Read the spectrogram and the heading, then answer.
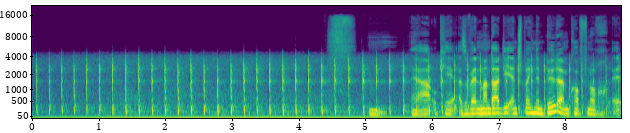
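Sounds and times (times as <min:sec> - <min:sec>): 
stick hammer tapping hand-tattoo needles: 0:00.0 - 0:08.8
brief hiss: 0:04.5 - 0:04.9
speech: 0:05.8 - 0:08.8.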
